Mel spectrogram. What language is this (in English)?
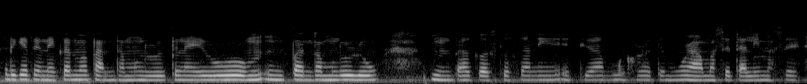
Assamese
